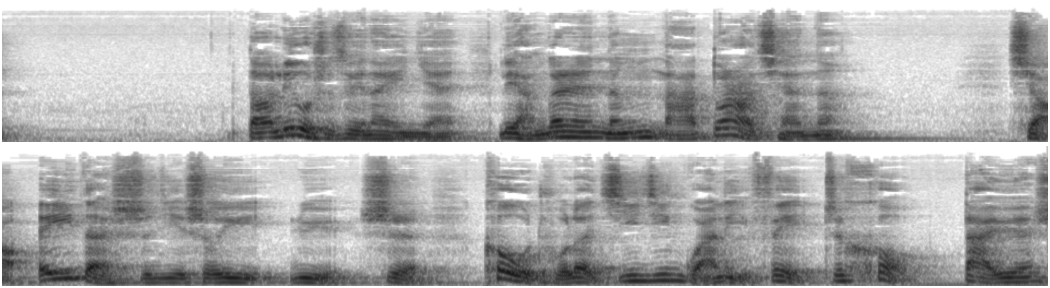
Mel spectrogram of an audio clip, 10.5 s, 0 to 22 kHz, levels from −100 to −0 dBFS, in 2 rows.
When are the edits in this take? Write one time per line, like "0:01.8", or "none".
0:02.4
